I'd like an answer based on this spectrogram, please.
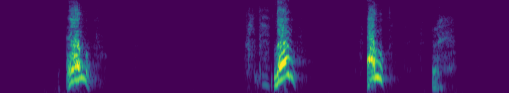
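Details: A chihuahua lets out four short yaps, the first alone, then three in quicker succession, the last softer and breathier, with silence around them.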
